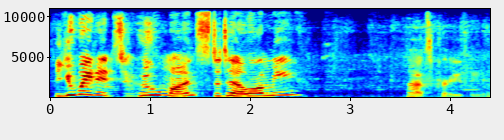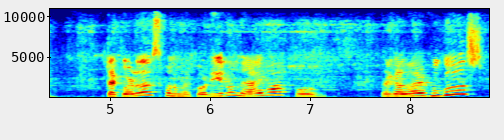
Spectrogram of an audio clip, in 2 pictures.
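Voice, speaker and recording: A woman's voice: sits high, animated, a little slow, soft background music, rough recording. A woman in her thirties telling rambling, chatty stories about her past on a casual live stream, often breaking into laughs. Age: 30s. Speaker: storytelling creator.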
